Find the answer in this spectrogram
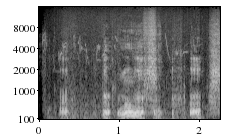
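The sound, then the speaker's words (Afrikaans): A pig grunts and snorts repeatedly, a series of irregular, throaty bursts with one longer rumbling grunt in the middle, fairly loud and with no talking. “Hulle besit 'n koei, 'n vark,”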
